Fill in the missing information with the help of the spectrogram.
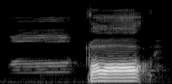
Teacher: Ça, c'est le T du fond de la gorge.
